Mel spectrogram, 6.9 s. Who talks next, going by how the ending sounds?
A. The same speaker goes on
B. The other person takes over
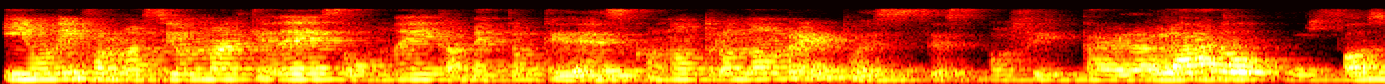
B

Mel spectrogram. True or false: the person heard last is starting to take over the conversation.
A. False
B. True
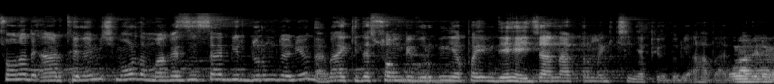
B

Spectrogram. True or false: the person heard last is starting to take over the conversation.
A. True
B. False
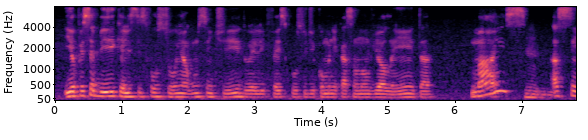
B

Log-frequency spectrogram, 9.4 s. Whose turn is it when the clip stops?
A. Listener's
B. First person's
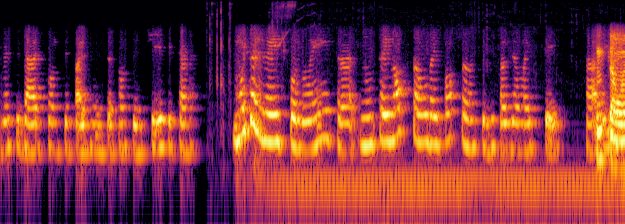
B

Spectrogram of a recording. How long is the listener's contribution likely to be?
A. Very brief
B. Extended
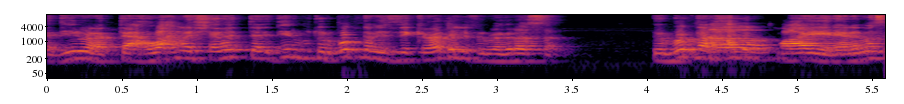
A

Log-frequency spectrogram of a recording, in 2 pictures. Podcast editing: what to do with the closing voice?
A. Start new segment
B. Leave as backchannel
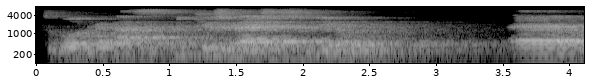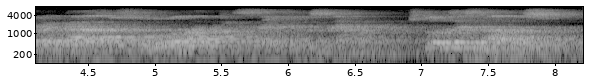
B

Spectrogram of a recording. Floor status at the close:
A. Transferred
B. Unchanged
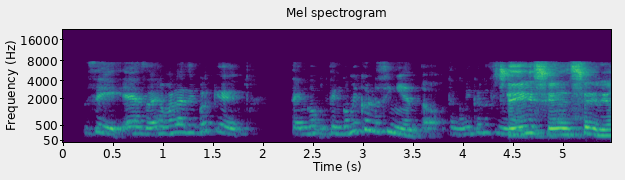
A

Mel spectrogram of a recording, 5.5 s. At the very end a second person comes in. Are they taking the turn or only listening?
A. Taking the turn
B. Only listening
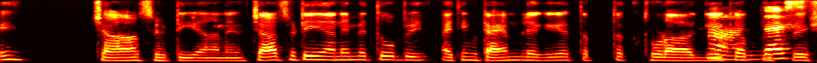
A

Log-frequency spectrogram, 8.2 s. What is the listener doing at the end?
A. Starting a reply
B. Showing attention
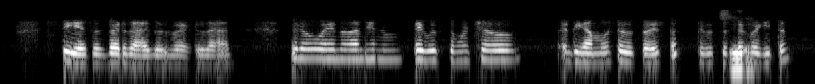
A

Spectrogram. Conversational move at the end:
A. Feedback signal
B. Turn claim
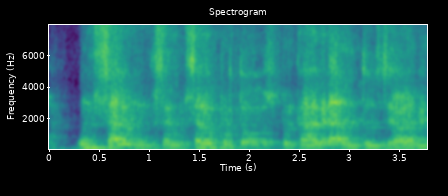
A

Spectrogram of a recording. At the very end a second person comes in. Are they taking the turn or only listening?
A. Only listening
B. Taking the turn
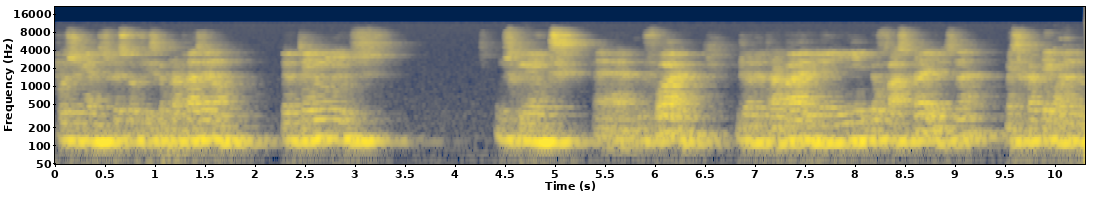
A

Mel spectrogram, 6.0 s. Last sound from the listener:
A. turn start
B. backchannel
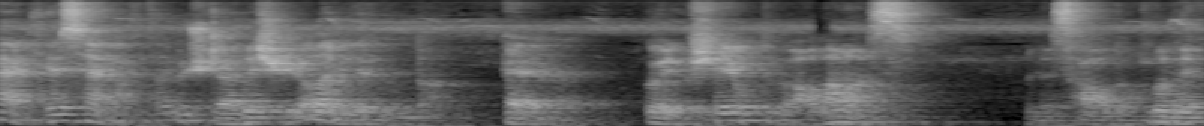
B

